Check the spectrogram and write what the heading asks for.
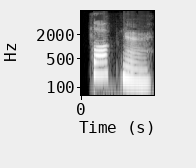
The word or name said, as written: falkner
